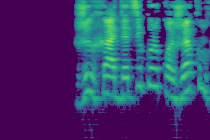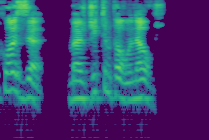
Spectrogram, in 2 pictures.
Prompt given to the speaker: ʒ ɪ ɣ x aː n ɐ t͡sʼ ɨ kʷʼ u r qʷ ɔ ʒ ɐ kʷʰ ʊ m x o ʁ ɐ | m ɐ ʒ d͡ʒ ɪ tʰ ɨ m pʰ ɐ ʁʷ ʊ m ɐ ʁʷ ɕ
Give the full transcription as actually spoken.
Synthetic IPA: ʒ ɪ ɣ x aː d ɐ t͡sʼ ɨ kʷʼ ʊ r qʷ ɔ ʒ ɐ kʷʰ ʊ m x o z ɐ | m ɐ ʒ d͡ʒ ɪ tʰ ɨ m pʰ ɐ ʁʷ ʊ n ɐ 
